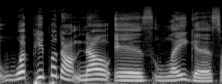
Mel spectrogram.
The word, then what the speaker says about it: Lagos: So it's a Portuguese name, so it could be Lagos. However, it was British ruled, so there you go, the long A, Lagos.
